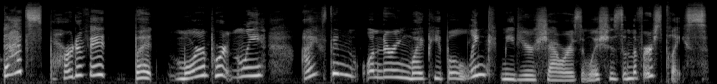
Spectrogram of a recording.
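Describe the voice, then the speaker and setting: A woman playing a cheerful, earnest young dreamer in an anime video game, with a sincere, expressive manner. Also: sits high, moderate pace, a little hiss or hum. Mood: earnest, reflective. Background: music.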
